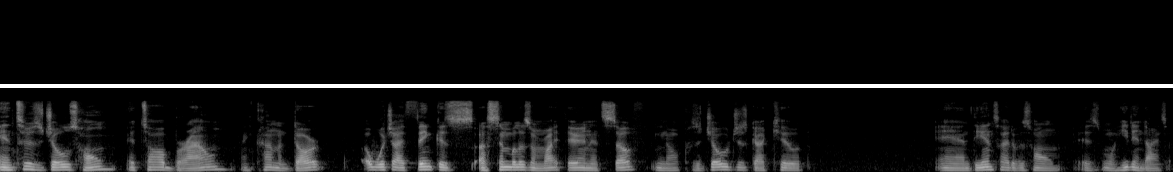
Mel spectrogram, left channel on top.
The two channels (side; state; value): left; silent; digital silence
